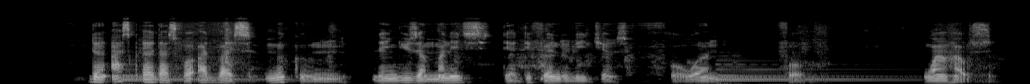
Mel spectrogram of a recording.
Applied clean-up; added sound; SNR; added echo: none; Piano; 13 dB; none.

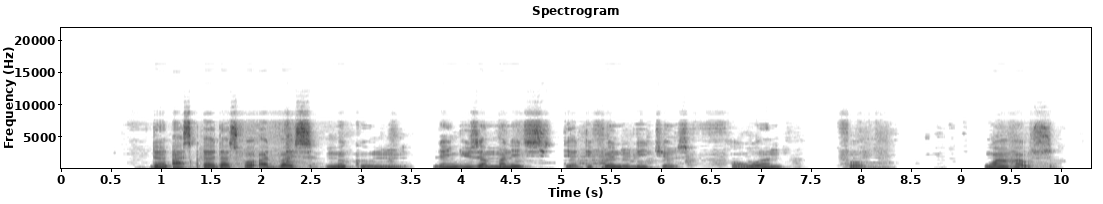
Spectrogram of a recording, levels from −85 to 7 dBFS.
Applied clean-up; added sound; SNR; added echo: none; none; none; none.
